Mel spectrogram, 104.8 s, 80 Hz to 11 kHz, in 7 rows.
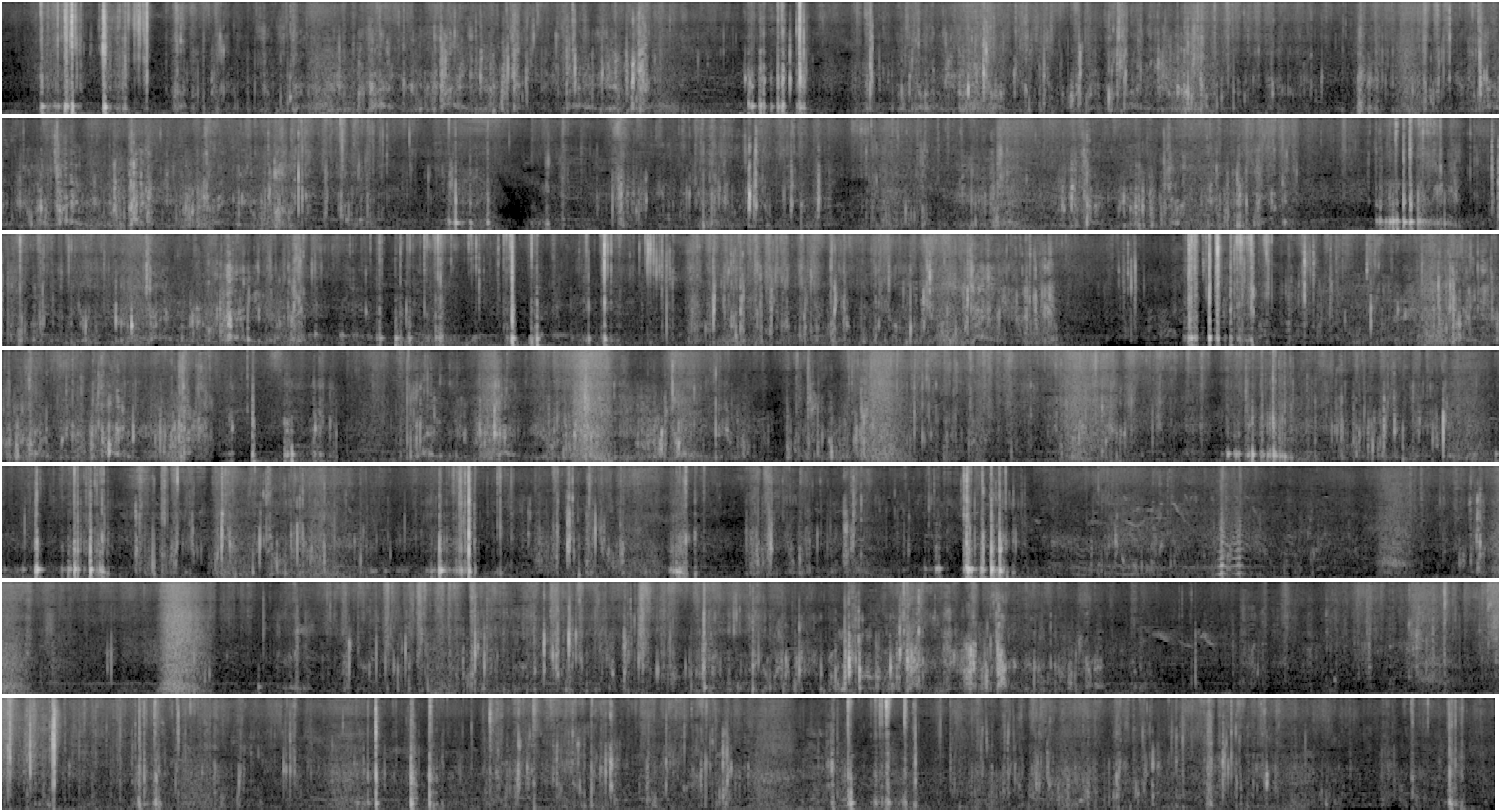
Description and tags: horse chewing tree bark
a field recording of a horse biting off and chewing tree bark. the flies heard on the background were circling around the horse's eyes.
PCM M10
animal, chewing, eating, flies, nature, tree, tree-trunk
